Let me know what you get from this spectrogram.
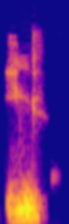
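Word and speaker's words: Ng: I'm going to mess up her last name. – Yeah. – Nung. – I think it's pronounced like Ing.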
